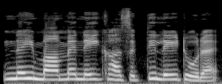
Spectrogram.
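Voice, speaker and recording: A woman's voice: a little high, moderate pace, darkish tone, no echo, studio quality, voice pushed up, lightly acted. A woman voicing a playful young Indian daughter who teases and pleads with her parents in a story. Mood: hurried. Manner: pert, pleading, teasing. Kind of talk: animated Hindi moral story dialogue.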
